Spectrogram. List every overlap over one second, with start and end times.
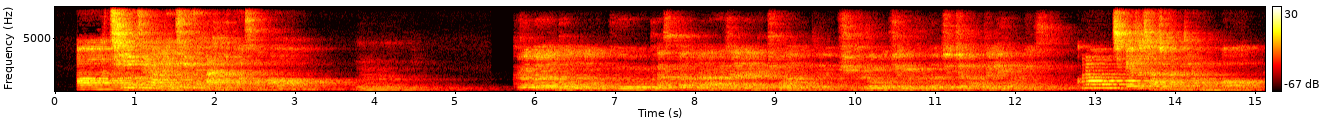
0.7-2.1

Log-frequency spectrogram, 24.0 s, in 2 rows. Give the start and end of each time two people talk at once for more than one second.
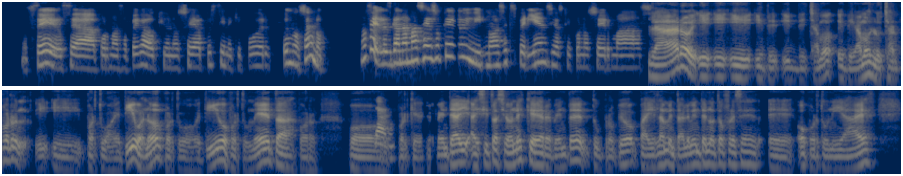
none

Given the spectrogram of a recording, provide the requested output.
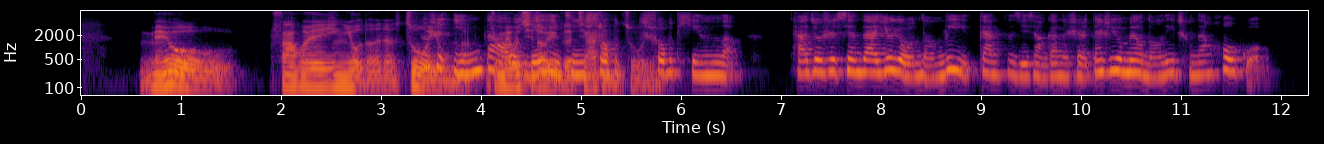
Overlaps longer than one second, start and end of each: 3.4-5.8

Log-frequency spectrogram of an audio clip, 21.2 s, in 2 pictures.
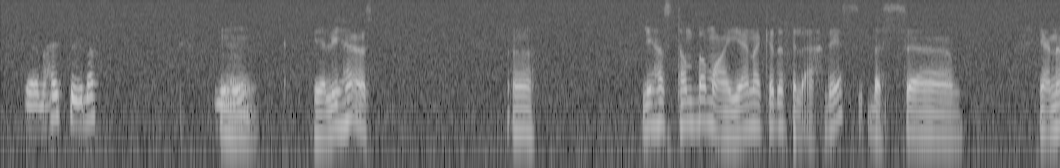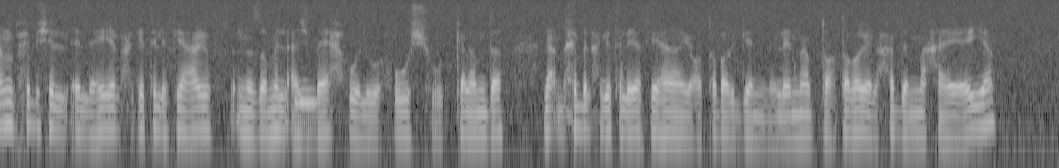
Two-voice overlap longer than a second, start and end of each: none

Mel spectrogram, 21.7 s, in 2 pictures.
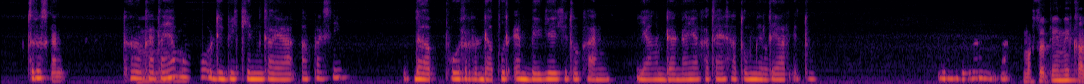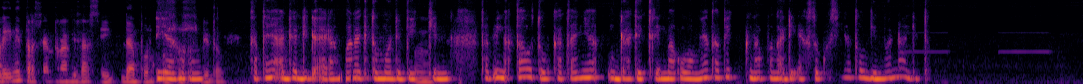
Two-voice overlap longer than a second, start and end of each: none

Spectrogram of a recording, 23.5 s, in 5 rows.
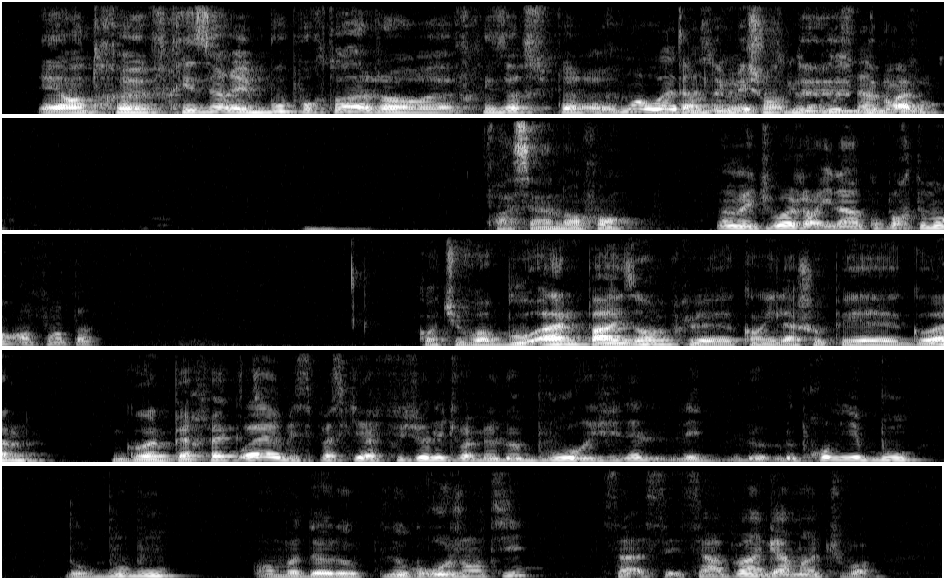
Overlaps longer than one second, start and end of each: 3.0-4.6

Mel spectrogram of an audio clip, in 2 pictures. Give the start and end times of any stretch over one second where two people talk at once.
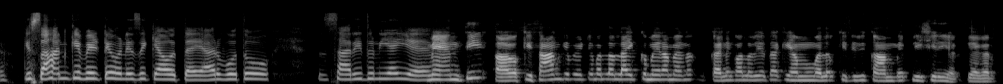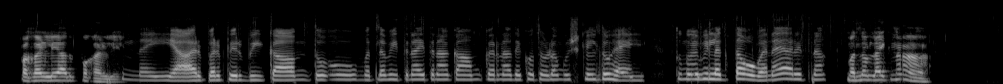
none

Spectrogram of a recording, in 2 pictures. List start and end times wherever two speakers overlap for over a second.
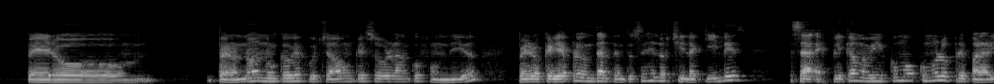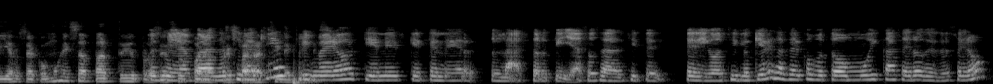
11.4-13.1

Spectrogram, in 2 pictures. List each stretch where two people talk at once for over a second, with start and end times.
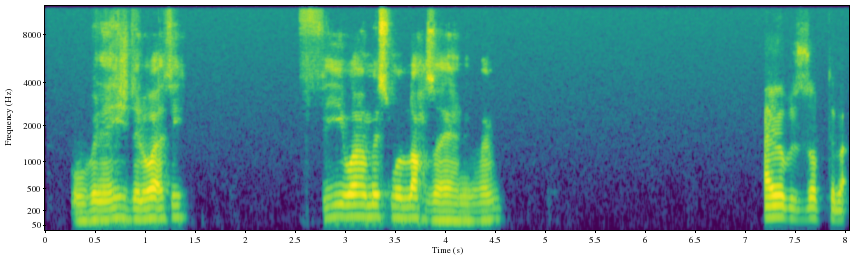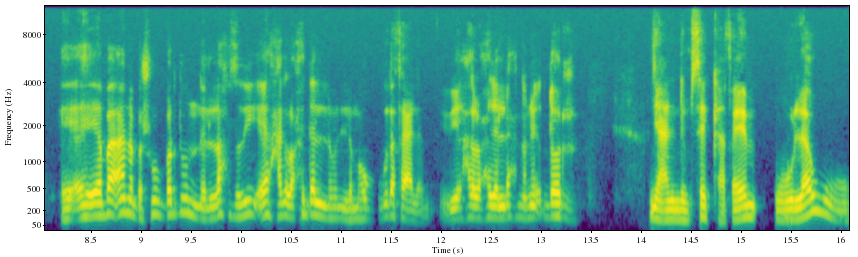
none

